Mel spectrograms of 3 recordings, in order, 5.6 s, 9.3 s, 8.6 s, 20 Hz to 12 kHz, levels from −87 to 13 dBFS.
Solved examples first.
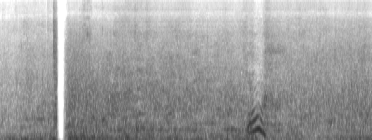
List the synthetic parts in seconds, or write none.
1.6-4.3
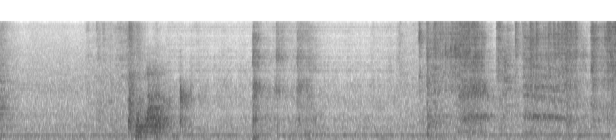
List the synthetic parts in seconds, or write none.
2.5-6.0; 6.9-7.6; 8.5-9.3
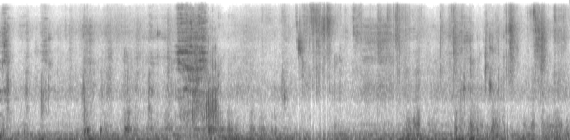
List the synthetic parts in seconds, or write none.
none

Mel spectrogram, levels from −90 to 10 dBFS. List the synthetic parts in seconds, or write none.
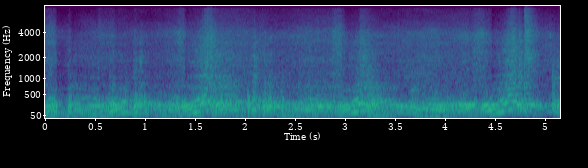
0.0-5.2

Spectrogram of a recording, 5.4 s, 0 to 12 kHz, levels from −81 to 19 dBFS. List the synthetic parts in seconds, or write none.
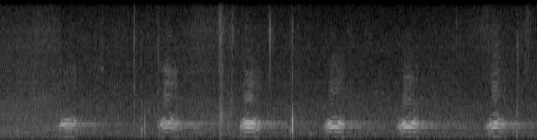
0.0-0.6; 1.9-2.4

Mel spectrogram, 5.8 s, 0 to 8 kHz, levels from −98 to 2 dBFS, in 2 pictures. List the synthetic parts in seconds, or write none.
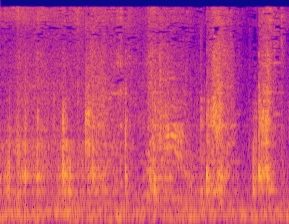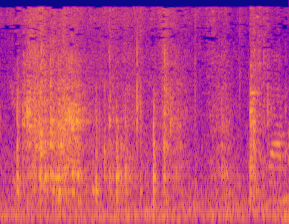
0.0-0.9

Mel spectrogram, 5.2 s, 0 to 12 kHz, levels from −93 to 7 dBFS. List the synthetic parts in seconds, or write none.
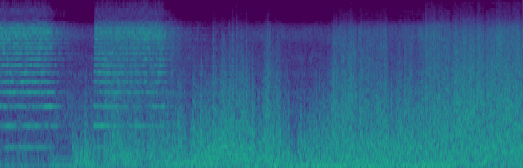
1.7-2.4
